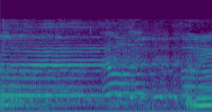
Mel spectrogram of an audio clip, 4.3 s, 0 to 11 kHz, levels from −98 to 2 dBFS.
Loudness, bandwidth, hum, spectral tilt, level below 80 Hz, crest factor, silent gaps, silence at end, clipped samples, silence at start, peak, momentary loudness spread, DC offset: -46 LUFS; 6.2 kHz; none; -4 dB/octave; -76 dBFS; 14 dB; none; 0 s; under 0.1%; 0 s; -30 dBFS; 8 LU; 0.1%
